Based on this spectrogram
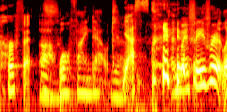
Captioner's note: laughs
